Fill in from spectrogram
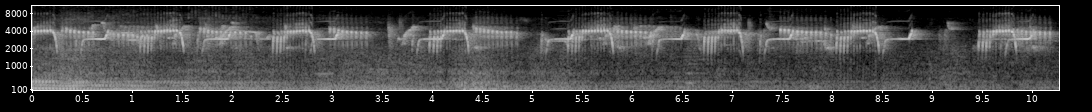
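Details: Kept red-whiskered bulbul, a 'sâu đầu đỏ' bird, delivering cricket-voice ('giọng dế') song: a long run of high, reeling, buzzy trills with quick upward slides, in bursts separated by brief pauses, with a faint low hum underneath.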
